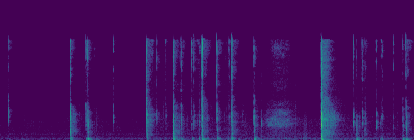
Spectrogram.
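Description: Typing on a computer keyboard: irregular keystrokes as code is entered, with one noticeably louder key hit a little after three seconds in.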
